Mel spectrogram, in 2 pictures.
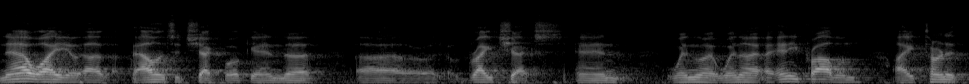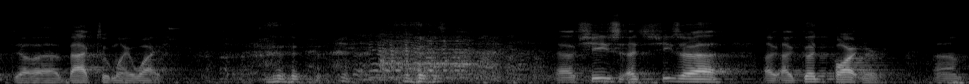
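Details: Aphasia (non-fluent speech) in an adult man after a stroke, following two and a half years of speech therapy.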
